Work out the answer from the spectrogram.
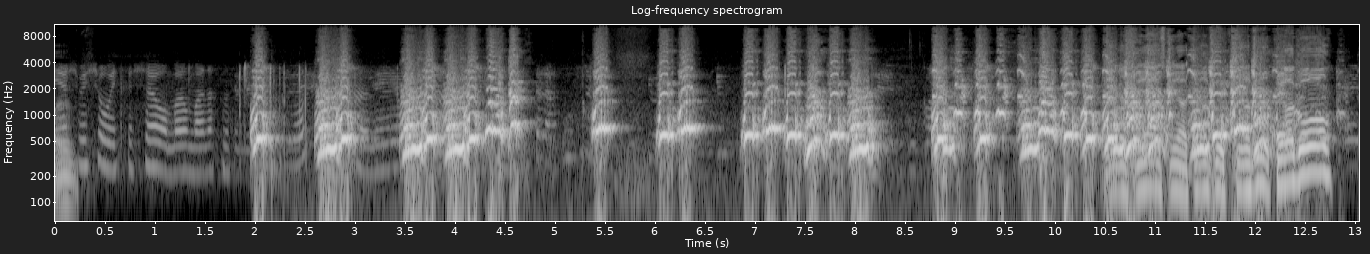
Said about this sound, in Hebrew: כן, איפה הכלבים שלי? תן לי קצת לשמוע אותם כלבים פה.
